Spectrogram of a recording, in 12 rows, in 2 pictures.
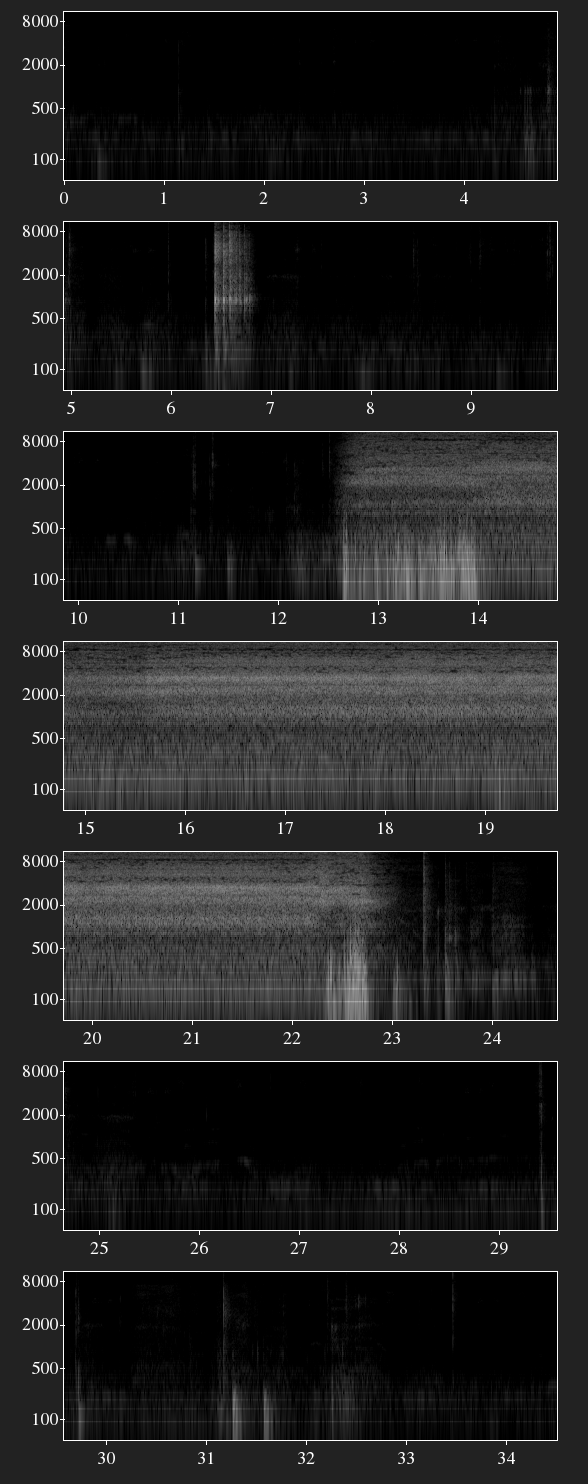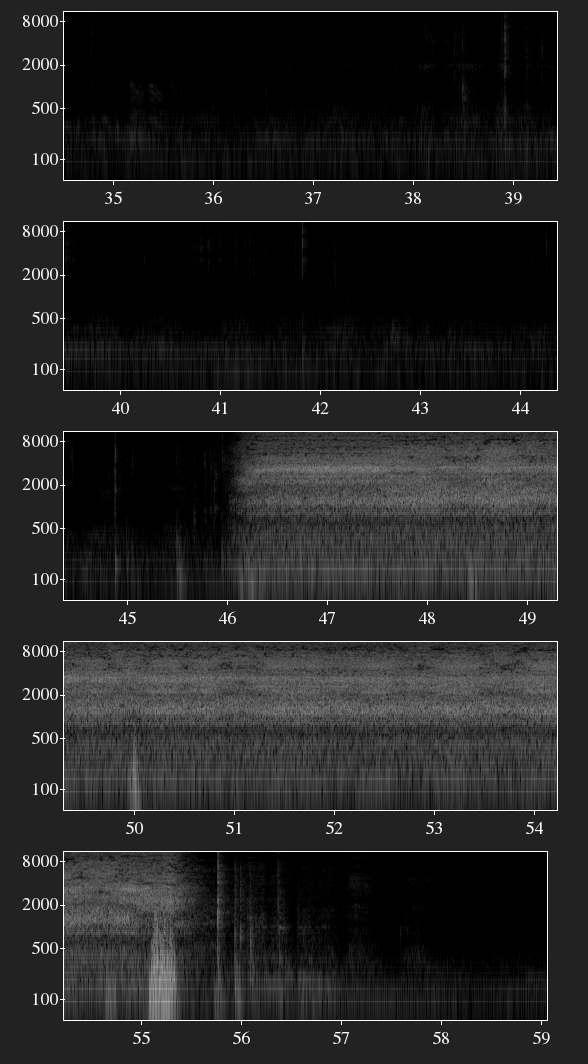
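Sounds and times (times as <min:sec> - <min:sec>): heat gun blowing hot air: 0:12.5 - 0:23.5, 0:45.9 - 0:55.9.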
